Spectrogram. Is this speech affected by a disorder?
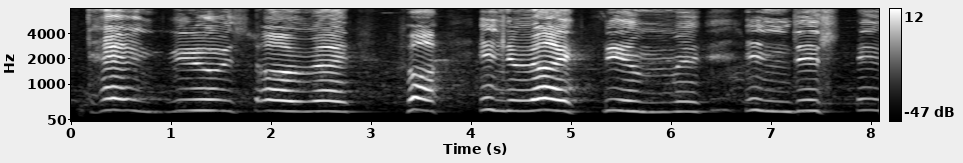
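Yes: cerebral palsy; speech not clear.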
